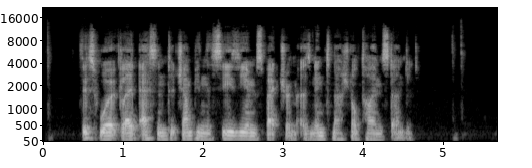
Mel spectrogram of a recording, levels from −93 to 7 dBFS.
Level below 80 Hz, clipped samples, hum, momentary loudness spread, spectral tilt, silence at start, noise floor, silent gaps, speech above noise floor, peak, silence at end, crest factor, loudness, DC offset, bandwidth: -62 dBFS; under 0.1%; none; 8 LU; -3 dB/octave; 0.45 s; -54 dBFS; none; 32 dB; -4 dBFS; 1 s; 20 dB; -21 LUFS; under 0.1%; 13.5 kHz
